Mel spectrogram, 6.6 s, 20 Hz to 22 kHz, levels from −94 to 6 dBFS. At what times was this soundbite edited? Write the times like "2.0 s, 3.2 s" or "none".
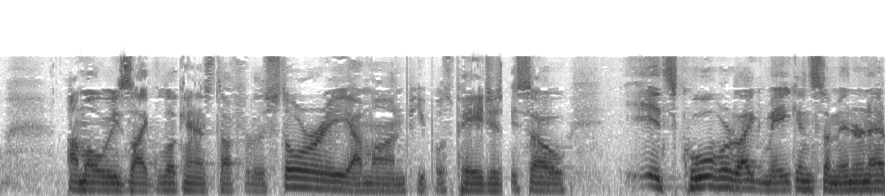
3.8 s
